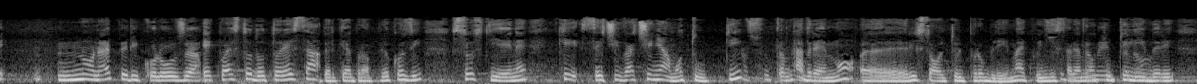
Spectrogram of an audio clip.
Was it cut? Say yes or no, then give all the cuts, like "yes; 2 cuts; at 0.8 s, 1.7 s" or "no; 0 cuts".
yes; 2 cuts; at 2.0 s, 3.2 s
